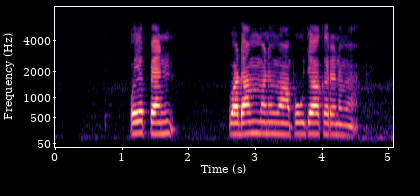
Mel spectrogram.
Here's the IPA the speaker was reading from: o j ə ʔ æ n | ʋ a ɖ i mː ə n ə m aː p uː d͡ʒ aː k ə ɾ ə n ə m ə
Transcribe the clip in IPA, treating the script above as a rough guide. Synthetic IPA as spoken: o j ə p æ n | ʋ a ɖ a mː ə n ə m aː p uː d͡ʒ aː k ə ɾ ə n ə m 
